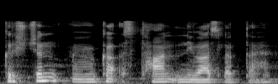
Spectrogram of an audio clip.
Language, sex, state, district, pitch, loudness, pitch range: Hindi, male, Bihar, Patna, 120 Hz, -18 LUFS, 110-140 Hz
